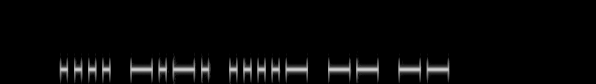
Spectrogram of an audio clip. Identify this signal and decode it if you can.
Morse code, heard as a keyed tone, about 17 wpm, 700 Hz. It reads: HC4MM
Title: DXCC-100 Call Signs - 5 Characters - Repeated 2x - 17wpm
